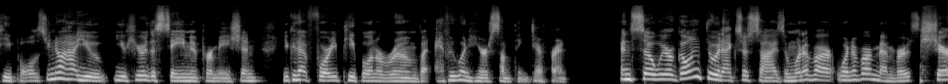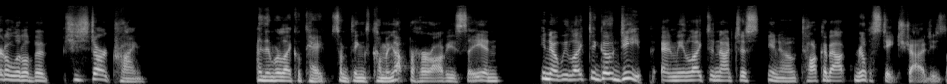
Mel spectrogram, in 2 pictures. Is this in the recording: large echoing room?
no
